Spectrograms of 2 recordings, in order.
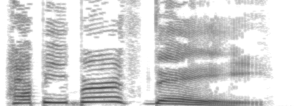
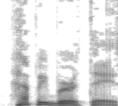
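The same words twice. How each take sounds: First: Loud, high, drawn-out birthday cheer; family shout. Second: Said in the usual way. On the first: Acted. Whole family shouting birthday wishes at the girl, loud. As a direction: cheer it slowly to surprise her. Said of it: "The whole family shouts".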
